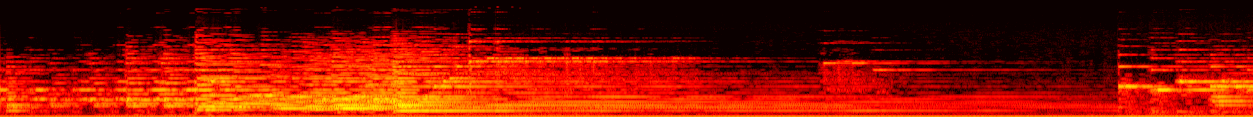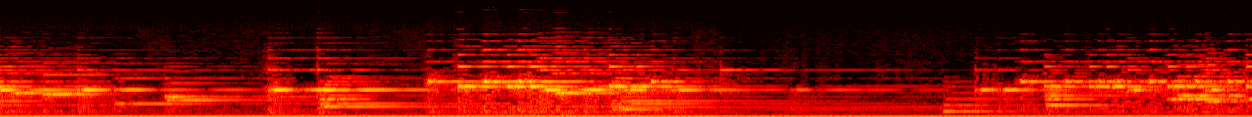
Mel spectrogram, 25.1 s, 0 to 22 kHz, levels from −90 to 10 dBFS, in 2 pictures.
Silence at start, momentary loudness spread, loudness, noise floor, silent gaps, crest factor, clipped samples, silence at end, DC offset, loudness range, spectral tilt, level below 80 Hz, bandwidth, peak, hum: 0 s; 20 LU; -28 LUFS; -49 dBFS; none; 20 dB; under 0.1%; 0 s; 2%; 17 LU; -4.5 dB/octave; -48 dBFS; 16.5 kHz; -8 dBFS; none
